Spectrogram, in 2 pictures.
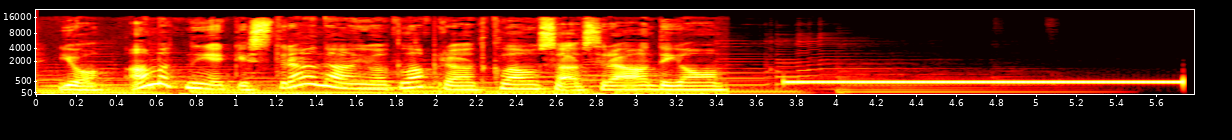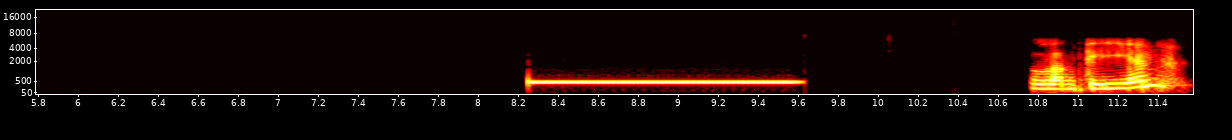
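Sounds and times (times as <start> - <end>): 
speech: 0.1 - 3.5, 10.8 - 11.5
telephone ringback tone of an outgoing call: 3.7 - 5.8, 8.3 - 9.6.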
